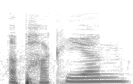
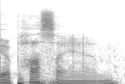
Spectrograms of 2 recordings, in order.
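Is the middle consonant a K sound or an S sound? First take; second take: K sound; S sound. First: The middle consonant is a hard K sound. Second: The middle consonant is a soft S sound. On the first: The speaker calls it wrong. "I always pronounce this uh, Apokian because of the hard C in apocalypse" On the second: The speaker calls it right. "but it's probably Apasayan because of cyan"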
